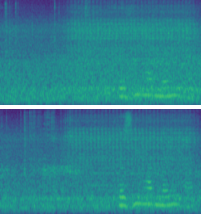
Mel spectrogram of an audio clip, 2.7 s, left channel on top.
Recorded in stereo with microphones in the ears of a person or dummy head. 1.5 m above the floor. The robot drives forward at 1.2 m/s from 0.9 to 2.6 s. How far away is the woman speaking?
About 0.7 m.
